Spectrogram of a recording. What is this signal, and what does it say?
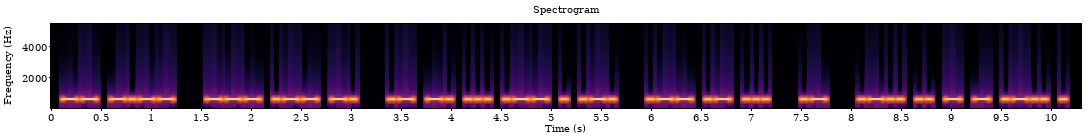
Morse code, heard as a keyed tone, about 25 wpm, 600 Hz. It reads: MY OWN ANSWER WAS A LITTLE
